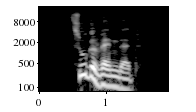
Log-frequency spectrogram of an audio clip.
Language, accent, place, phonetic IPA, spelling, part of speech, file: German, Germany, Berlin, [ˈt͡suːɡəˌvɛndət], zugewendet, verb, De-zugewendet.ogg
- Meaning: past participle of zuwenden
